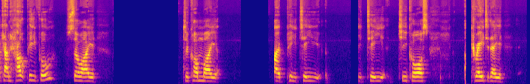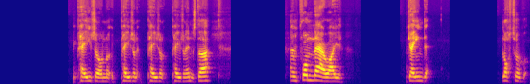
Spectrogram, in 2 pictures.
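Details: Adult man who has had a stammer since about age five; stuttering.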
